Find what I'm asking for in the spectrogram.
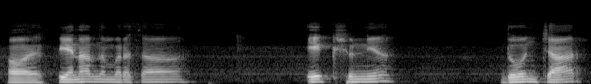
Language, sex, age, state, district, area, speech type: Goan Konkani, male, 30-45, Goa, Murmgao, rural, spontaneous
